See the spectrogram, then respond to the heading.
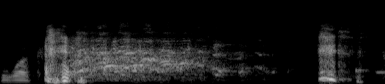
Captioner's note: audience laughs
